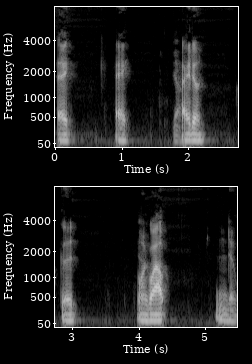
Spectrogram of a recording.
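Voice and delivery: very low, flat, unmusical droning monotone. Showing how people talk once the music is taken out: flat, unmusical speech. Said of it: "we end up talking like this".

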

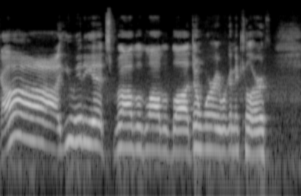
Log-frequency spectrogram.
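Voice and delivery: play-acted jeering villain taunt with drawn-out ah. Retelling a story, the speaker voices Kingdom taunting him: mock taunting as Kingdom. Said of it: "Kingdom is just taunting him like".

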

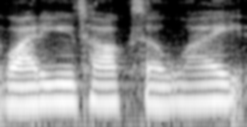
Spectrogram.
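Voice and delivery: ordinary delivery

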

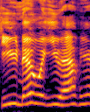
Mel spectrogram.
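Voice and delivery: very high, rushed, fast excited shouting. Retelling reacting to two boxes of Type 55 someone brought, retelling own yelling. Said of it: "I'm like yelling at him and like shaking him".

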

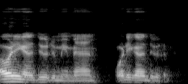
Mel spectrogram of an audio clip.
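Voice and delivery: play-acted tearful, crying, pained pleading tone. Retelling pleading with a chiropractor while in pain: retelling own crying plea. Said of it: "I'm crying, basically in pain".

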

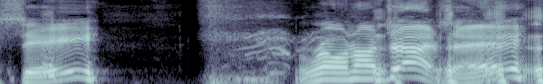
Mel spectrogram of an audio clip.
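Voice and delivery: very high, old-fashioned put-on voice. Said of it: "Old timey voice".

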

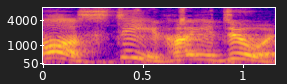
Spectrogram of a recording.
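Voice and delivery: high, terrible put-on British accent. Act out someone coming up and greeting Steve, in a terrible British accent. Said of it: "That's my terrible British accent".

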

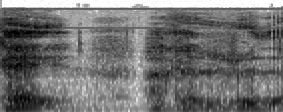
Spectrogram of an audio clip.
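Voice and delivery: put-on whisper. Describing a man who whispers all his lines, then imitating him; imitating someone's whisper. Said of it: "He just whispers all his lines".

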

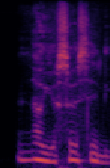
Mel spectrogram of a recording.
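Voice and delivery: put-on flirty laughing voice.

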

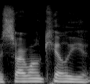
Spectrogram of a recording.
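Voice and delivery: ordinary talk

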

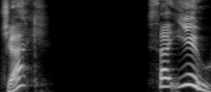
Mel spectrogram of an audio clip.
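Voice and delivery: put-on very high-pitched Geordie accent, calling out. Retelling a man at the table behind calling out his name, geordie accent. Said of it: "in a Geordie accent".

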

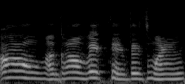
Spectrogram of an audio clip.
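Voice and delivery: slow voice, sounds permanently stuffed-up nose. Imitating an evicted housemate who always sounds blocked up: imitating Nedda's blocked-up nose voice. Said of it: "she sounds permanently like she's got a blocked up nose".

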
